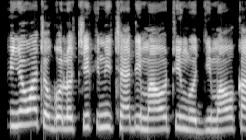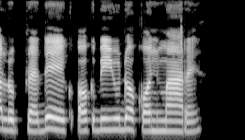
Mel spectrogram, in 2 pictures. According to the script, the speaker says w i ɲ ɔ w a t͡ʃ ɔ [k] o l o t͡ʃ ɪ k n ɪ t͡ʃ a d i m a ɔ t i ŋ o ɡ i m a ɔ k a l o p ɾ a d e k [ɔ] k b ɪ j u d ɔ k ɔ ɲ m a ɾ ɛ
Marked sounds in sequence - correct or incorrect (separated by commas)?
incorrect, correct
